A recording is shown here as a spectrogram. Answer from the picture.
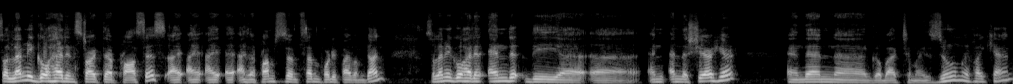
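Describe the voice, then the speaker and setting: Against a quiet background, a man speaks in a dark, mellow tone at a medium pitch. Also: fairly quick pace, dry, close sound with no echo. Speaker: Islamic lecturer. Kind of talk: lecture with Q&A. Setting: video call. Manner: animated; stammering repetitions.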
